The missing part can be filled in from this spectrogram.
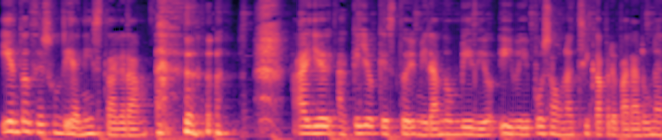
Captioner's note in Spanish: risas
